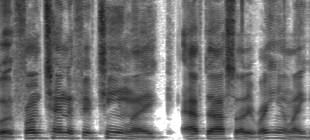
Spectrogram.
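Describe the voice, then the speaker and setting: A man with an American accent at a fairly high pitch and moderate pace, lively intonation, very clean recording and silent background. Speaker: rapper. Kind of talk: interview. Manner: casual.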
